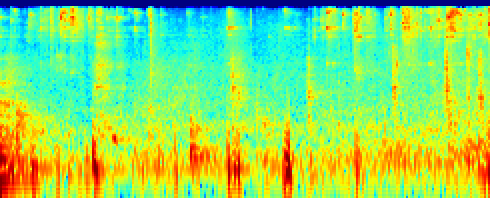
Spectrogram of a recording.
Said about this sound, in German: Und nun klimpert der Schlüssel.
